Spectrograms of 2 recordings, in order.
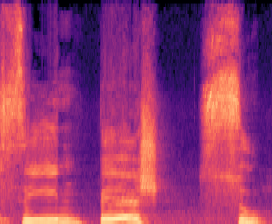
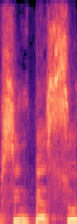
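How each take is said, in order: First: There is a short pause before 'su'. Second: It is said straight through without a pause. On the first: The speaker calls it right. "सीन पेश, थोड़ा सा रुक जाए, फिर उसका सु बोले" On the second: The speaker calls it wrong. "अब सीन पेश सु नहीं बोलना"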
